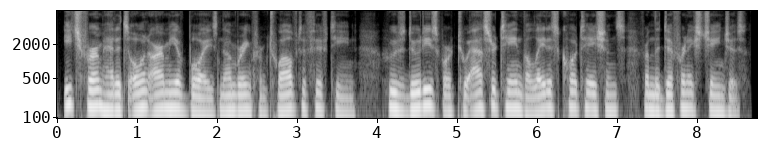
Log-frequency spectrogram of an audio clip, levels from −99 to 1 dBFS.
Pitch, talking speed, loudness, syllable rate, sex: 125 Hz, 170 wpm, -17 LUFS, 5.3 syllables/s, male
